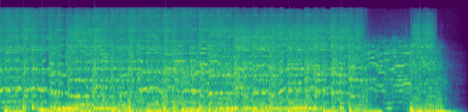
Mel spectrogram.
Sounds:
music

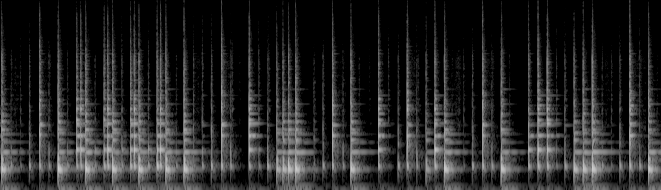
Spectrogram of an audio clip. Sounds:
playing bongo

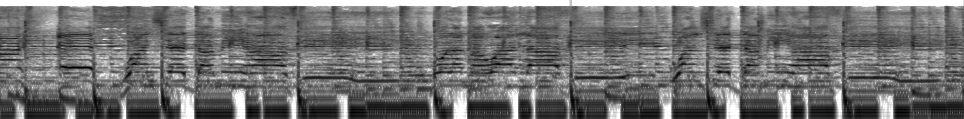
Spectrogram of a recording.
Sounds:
music

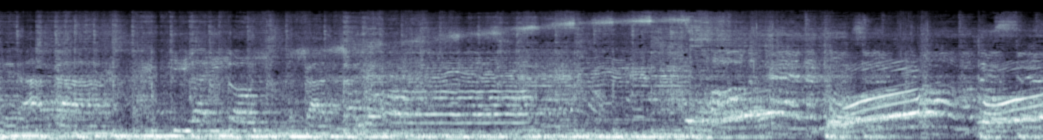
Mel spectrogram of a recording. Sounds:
music

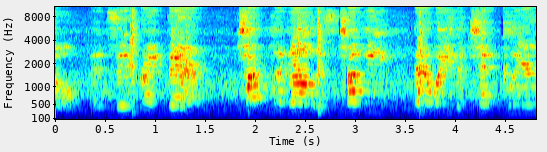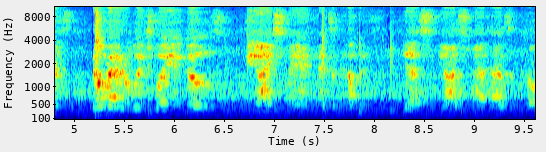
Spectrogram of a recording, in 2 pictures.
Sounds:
speech

